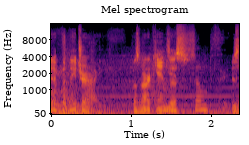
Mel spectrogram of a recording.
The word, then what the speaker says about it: Arkansas: Well, my understanding is that it's Arkansas because it's not specifically pronounced in English. That's not the English pronunciation of it. Like, if you were in English, it would be Arkansas, but it's not English.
